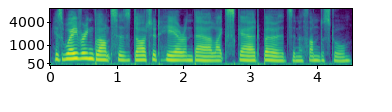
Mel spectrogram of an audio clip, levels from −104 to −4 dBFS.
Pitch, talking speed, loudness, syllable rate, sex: 190 Hz, 170 wpm, -20 LUFS, 4.9 syllables/s, female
